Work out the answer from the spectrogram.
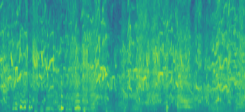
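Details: Rainbow lorikeets in a feeding frenzy at Bungalow Bay Koala Village, Magnetic Island, off Townsville, Queensland, Australia: a dense, unbroken din of shrill screeches from many birds, with people talking nearby early on.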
